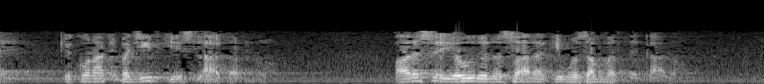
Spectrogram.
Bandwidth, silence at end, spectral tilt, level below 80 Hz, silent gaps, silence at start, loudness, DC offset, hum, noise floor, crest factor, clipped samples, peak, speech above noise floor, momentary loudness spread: 5 kHz; 0 s; -8.5 dB/octave; -48 dBFS; none; 0 s; -14 LUFS; under 0.1%; none; -39 dBFS; 16 dB; under 0.1%; 0 dBFS; 25 dB; 21 LU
